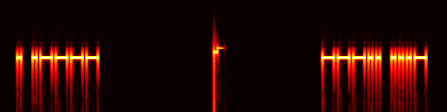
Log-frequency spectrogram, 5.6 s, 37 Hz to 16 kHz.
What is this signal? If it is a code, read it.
Morse code, heard as a keyed tone, about 25 wpm, 700 Hz. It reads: E1 8V
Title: Single-Letter Single-Number 25wpm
